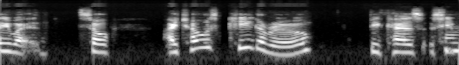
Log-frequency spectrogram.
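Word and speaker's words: 気軽: pronounced Kigaru, Kigaru, Kigaru.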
